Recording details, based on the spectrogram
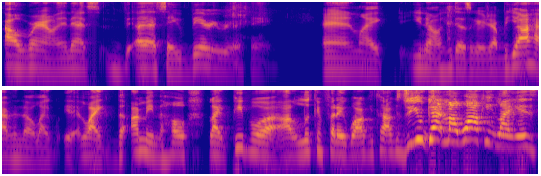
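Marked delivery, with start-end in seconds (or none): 9.4-10.3 put-on pushy, aggressive voice, very high and raised. Retelling crew members asking for their walkie-talkies: imitating an aggressive ask.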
